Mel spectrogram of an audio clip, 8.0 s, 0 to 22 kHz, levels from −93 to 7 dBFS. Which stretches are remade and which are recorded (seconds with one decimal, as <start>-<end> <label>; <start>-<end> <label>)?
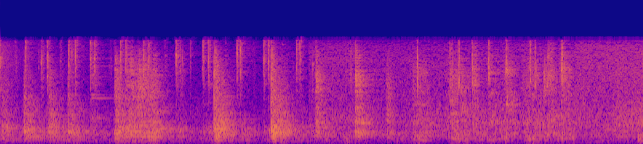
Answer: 0.0-5.3 recorded; 5.3-7.2 remade; 7.2-8.0 recorded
